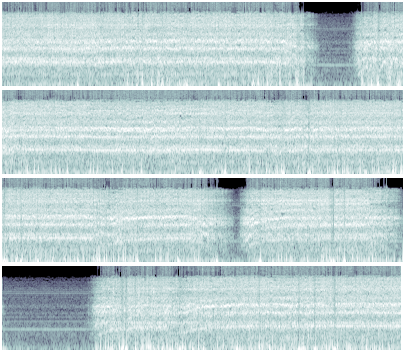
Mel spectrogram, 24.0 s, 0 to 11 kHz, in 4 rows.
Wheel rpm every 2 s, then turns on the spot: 220, 230, 110, 230, 220, 230, 220, 140, 190, 20, 190, 230.
none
